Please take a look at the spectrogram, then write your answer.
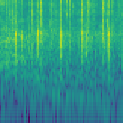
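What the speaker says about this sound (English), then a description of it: "The whole crowd went nuts." Crowd at a Steven Universe fan panel at Phoenix Fan Fest breaks into loud, dense applause and cheering, with bursts of claps and shouts rising and falling throughout.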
